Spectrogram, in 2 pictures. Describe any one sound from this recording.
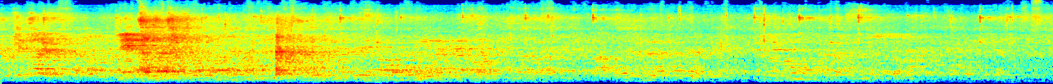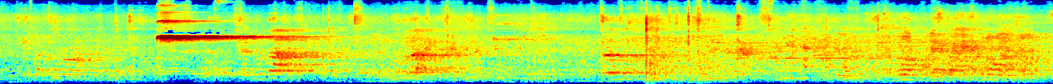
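Men talk and call out nearby in an echoing hall.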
